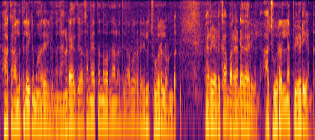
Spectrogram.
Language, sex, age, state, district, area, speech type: Malayalam, male, 60+, Kerala, Idukki, rural, spontaneous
